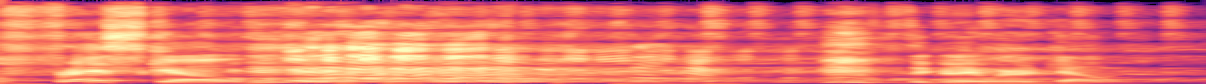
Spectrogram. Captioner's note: laughter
